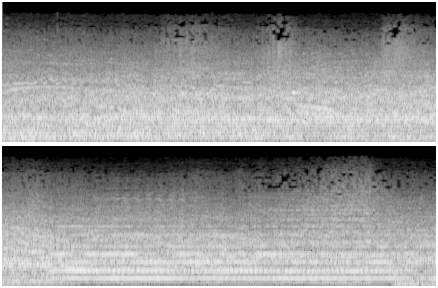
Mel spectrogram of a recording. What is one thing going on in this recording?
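A large army tramps across open ground with a dense rumble of footsteps.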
